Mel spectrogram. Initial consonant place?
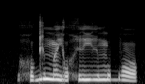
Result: glottal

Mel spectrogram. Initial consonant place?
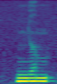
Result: palatal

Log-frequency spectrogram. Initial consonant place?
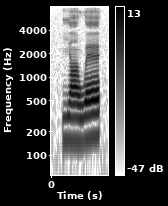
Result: palatal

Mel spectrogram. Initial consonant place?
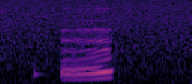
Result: glottal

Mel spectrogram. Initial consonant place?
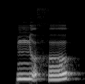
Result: palatal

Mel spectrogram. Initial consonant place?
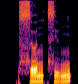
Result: alveolar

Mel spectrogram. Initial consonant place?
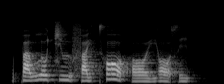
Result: labial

